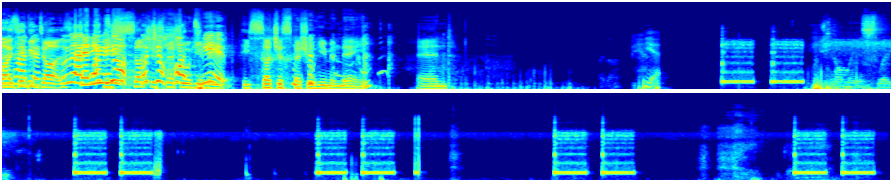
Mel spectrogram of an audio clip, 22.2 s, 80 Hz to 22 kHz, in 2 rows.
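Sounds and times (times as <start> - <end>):
speech: 0.0 - 5.7, 8.0 - 8.3, 10.2 - 11.2
laughter: 3.2 - 5.6
double-burst telephone ring tone ringing through toward voicemail: 9.0 - 10.1, 12.0 - 13.0, 15.1 - 16.1, 18.0 - 19.1, 21.0 - 22.1.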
